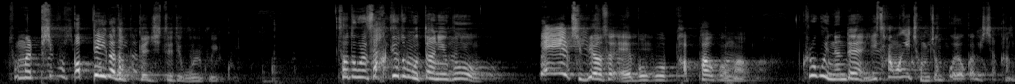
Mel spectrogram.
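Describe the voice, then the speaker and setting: A middle-aged male pastor from Korea preaching with a high, lively voice that leaps up and down. The tone is bright and forceful with a gravelly edge. He tells his story animatedly and acts out the lines he quotes. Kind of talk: sermon with personal storytelling.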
